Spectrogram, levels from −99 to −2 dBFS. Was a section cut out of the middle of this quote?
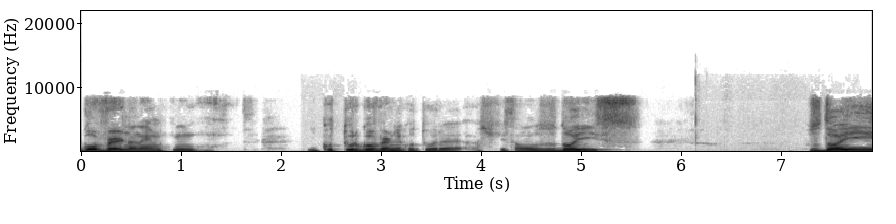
no; 0 cuts

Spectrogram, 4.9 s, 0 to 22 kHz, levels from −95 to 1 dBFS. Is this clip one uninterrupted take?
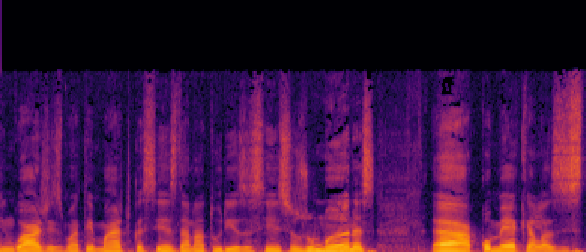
yes; 0 cuts

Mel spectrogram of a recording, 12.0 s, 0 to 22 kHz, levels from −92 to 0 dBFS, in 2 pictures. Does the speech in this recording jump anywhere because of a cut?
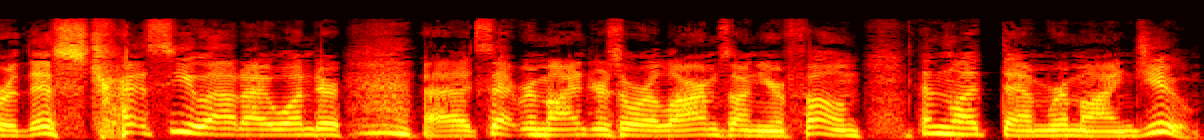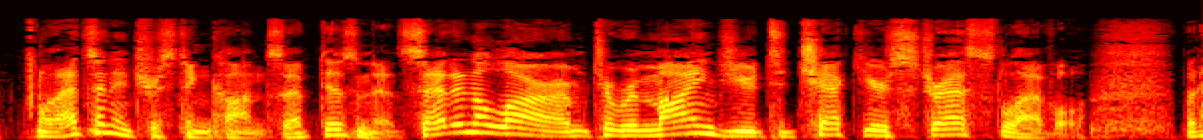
yes; 2 cuts; at 2.4 s, 6.1 s

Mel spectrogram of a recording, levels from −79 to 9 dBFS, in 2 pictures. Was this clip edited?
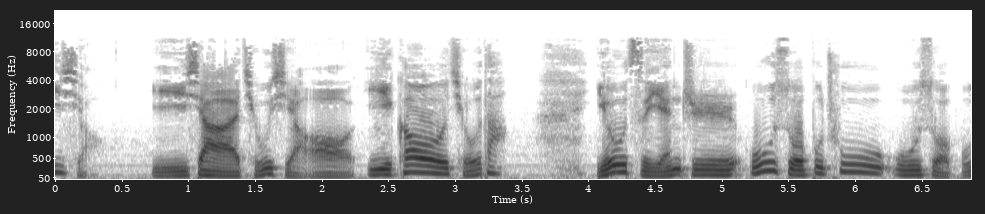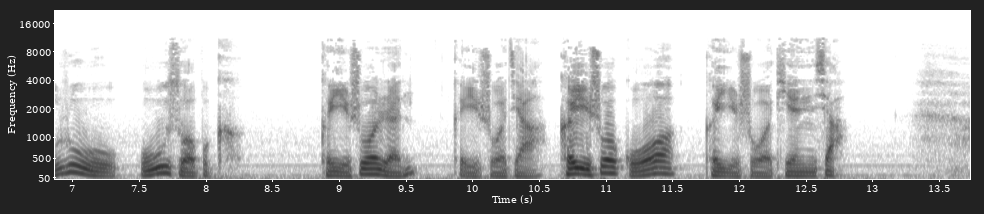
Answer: yes; 1 cut; at 10.6 s

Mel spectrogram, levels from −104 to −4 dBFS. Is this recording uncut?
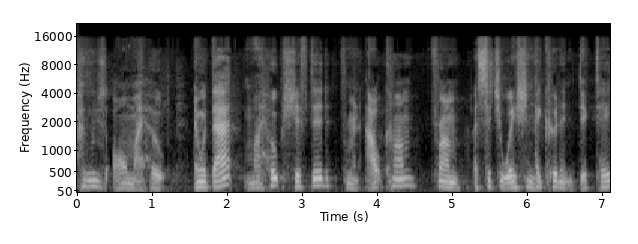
no; 5 cuts; at 1.3 s, 2.2 s, 3.4 s, 4.6 s, 6.1 s

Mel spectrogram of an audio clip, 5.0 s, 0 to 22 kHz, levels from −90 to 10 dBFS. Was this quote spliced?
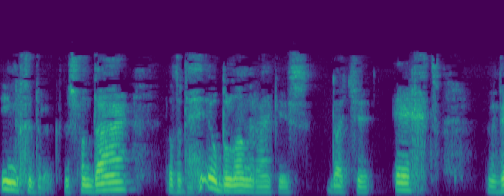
no; 0 cuts

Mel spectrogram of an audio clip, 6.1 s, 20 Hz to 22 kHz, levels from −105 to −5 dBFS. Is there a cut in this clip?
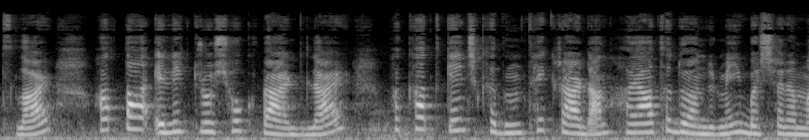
no; 0 cuts

